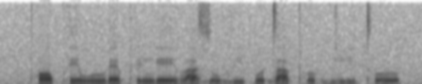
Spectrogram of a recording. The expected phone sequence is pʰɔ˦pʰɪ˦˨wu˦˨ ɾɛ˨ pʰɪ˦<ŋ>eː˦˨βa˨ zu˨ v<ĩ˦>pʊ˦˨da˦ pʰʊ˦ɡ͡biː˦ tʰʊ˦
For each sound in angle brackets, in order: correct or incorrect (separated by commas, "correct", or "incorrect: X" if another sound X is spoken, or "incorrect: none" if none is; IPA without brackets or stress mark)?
correct, incorrect: i˦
